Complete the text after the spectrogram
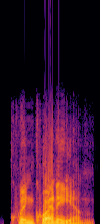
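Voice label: "quinquennium", American English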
